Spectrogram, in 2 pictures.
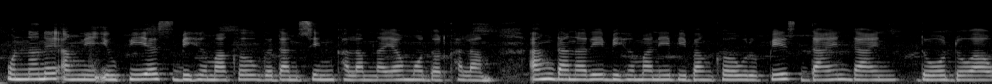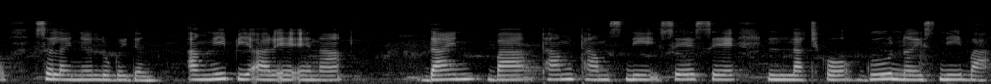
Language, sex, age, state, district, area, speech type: Bodo, female, 30-45, Assam, Udalguri, rural, read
